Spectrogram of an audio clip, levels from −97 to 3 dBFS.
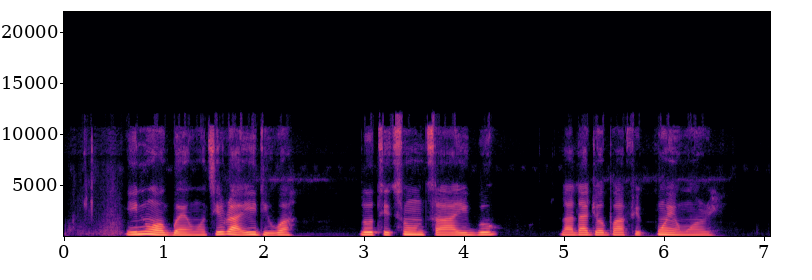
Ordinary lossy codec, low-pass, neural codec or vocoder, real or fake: Opus, 24 kbps; 10.8 kHz; none; real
